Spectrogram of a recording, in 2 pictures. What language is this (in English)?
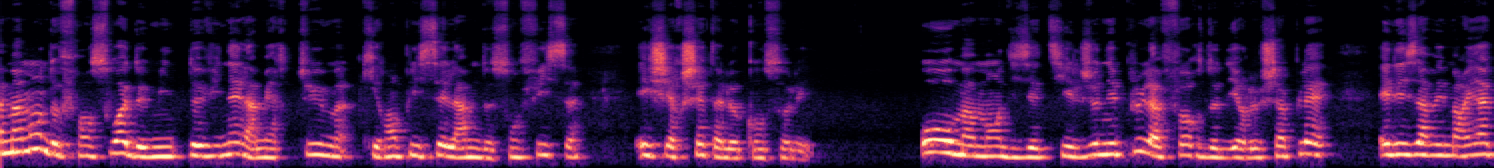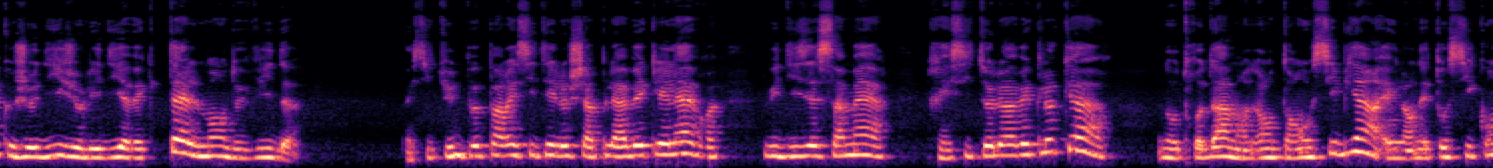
French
